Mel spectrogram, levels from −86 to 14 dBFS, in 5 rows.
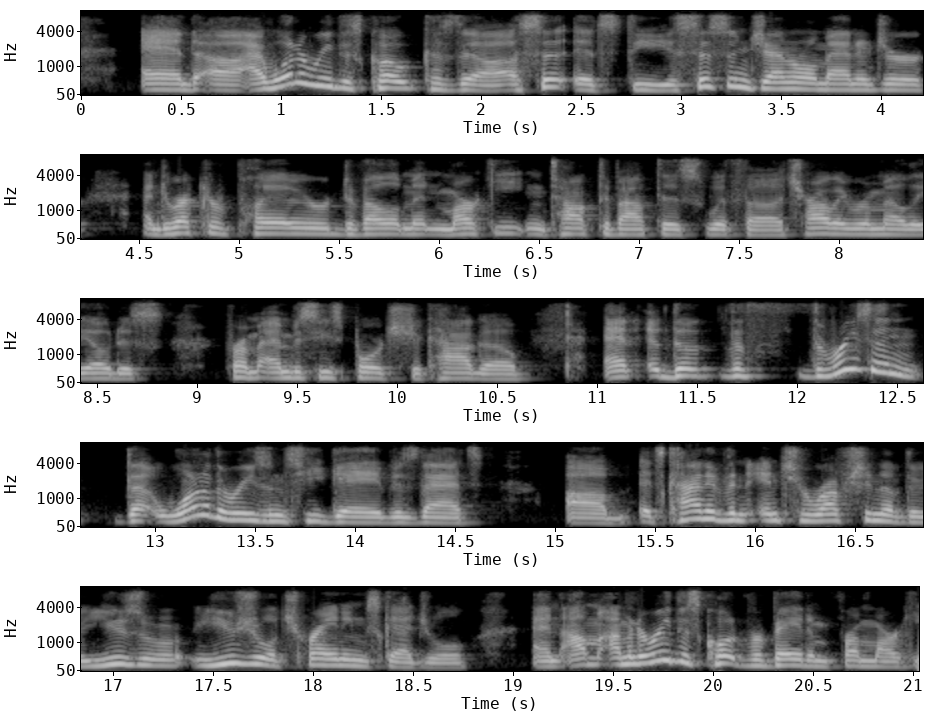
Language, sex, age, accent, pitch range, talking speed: English, male, 30-49, American, 145-185 Hz, 200 wpm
